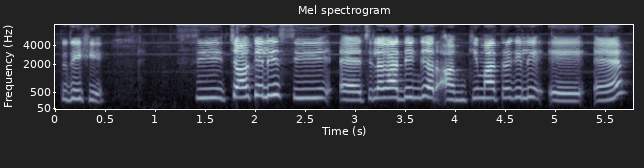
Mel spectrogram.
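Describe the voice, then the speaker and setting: A woman teaching a slow classroom spelling lesson, drawing out each letter and asking and answering her own questions. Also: sits high, no echo.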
